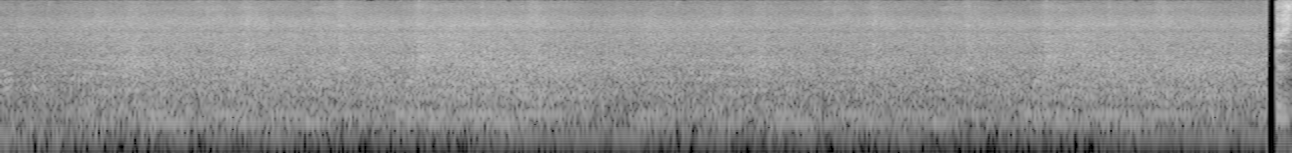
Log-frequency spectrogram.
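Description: Steady mechanical running noise with a constant low hum of the Maokong Gondola station's cable-drive machinery.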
